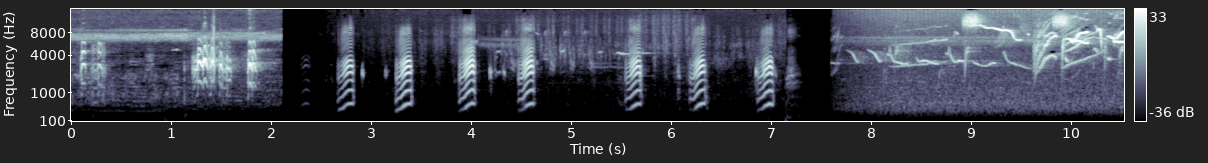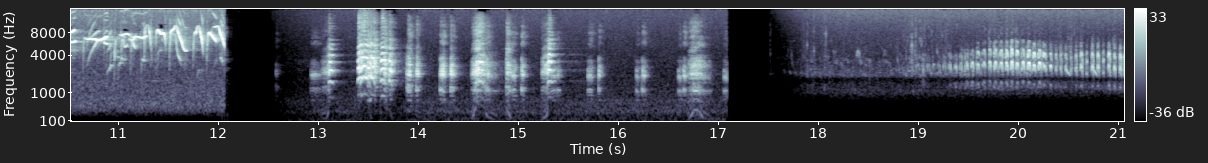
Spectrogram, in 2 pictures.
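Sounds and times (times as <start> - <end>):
small birds chirping: 0.0 - 12.2
bird giving harsh calls: 2.7 - 4.7, 5.5 - 7.3, 13.0 - 17.1.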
